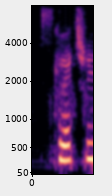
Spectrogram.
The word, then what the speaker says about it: secretary: Secretary, Doctor. Again? Secretary. Try again. Secretary. Secretary. Oh. Secretary. Secretary. So it's not secretary, yeah? Again, the A after the T is silent.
